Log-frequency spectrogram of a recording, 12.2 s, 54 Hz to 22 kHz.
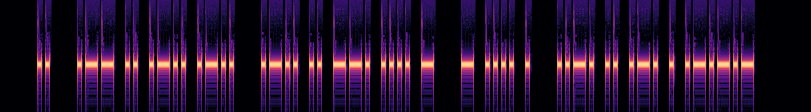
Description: Morse code, heard as a keyed tone, about 20 wpm, 700 Hz. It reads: I WILL LIGHT THE FIRE.
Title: Sentences from Top 1000 Words - Review Part 1 - 20wpm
